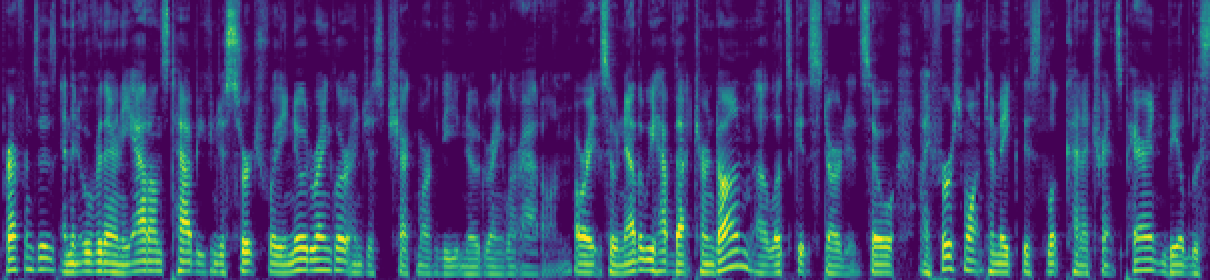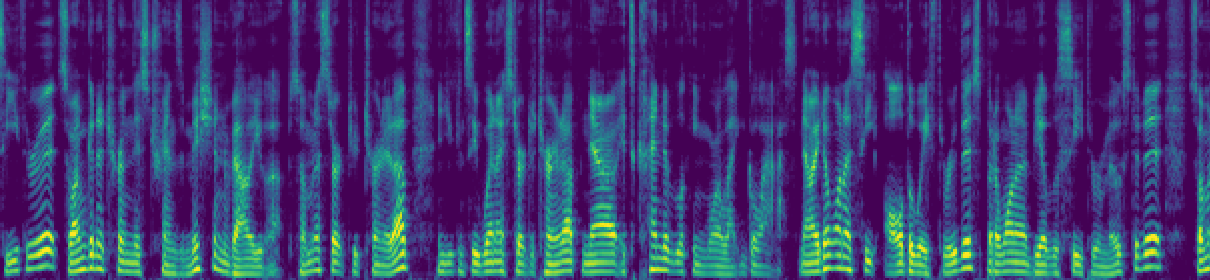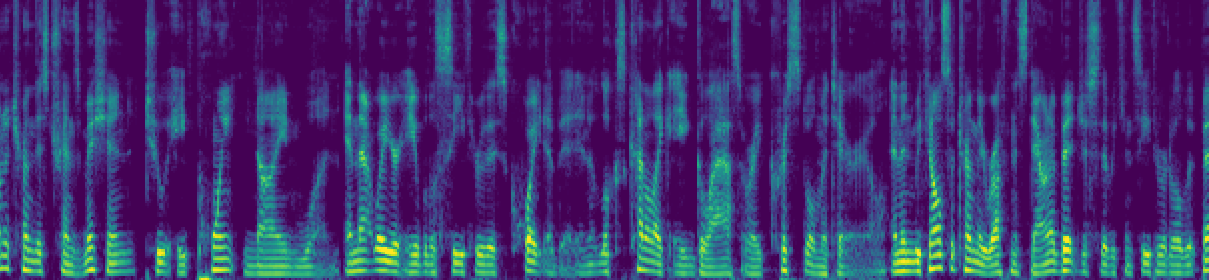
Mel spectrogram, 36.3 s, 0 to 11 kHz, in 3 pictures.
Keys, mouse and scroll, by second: 14.7 click, 15.1-17.3 drag, 17.3 shift+middle click, 17.5 scroll up 2, 20.0-27.0 shift+middle drag, 27.6-33.6 shift+middle drag, 33.6-35.3 drag, 35.3 shift+middle click, 35.8 scroll down 1, 36.1 shift+middle click.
